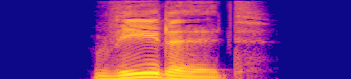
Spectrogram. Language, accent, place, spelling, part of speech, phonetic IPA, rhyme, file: German, Germany, Berlin, wedelt, verb, [ˈveːdl̩t], -eːdl̩t, De-wedelt.ogg
- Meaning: inflection of wedeln: 1. third-person singular present 2. second-person plural present 3. plural imperative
